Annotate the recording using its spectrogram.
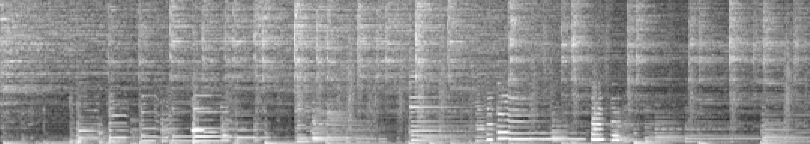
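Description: A jazz quartet playing: an archtop electric guitar, with upright bass, drum kit and piano.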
